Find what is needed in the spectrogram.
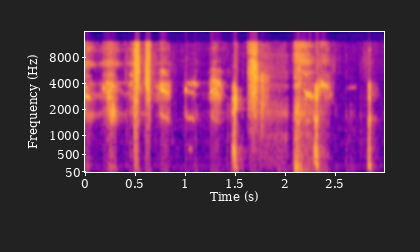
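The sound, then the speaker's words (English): A small pet with sniffles sneezes and snuffles in a quick, irregular series of sharp, breathy bursts, fairly loud, with brief squeaky nasal sounds between them and no talking. “He's got sniffles. Yes. Yeah. So he sneezes every once in a while.”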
